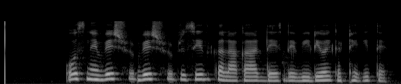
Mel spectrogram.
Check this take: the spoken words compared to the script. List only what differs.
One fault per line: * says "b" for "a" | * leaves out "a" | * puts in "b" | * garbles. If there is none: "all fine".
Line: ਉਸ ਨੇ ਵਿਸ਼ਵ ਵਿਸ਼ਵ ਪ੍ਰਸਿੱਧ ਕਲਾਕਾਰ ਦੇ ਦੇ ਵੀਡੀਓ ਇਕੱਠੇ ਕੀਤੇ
all fine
